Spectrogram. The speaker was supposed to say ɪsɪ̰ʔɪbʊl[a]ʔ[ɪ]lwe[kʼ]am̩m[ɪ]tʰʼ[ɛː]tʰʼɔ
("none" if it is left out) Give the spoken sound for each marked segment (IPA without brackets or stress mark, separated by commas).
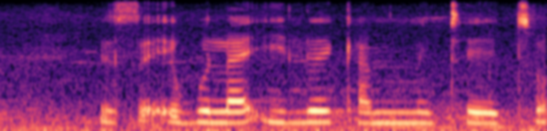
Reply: a, i, kʼ, ɪ, ɛː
